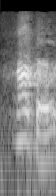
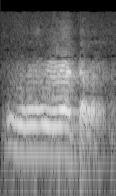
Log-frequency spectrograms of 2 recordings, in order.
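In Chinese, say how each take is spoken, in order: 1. 第一个音节念“a”。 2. 第一个音节念“o”。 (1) "应该念阿" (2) "你喊都喊不清"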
